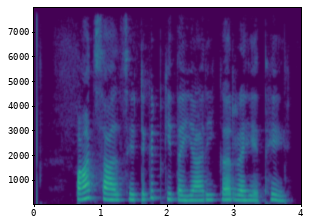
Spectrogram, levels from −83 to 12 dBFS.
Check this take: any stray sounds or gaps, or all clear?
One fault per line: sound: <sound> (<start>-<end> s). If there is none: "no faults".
no faults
